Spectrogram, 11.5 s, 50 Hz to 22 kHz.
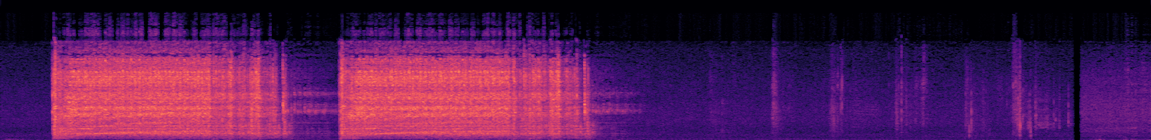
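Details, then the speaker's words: NOMA 8hp snowblower, choke on then opened, primer doesn't seem to work; two long electric-start cranking bursts, engine never catches. Cranks but won't start, fuel starvation; carbony piston, some exhaust smoke. "open that choke primer doesn't really sound like it's working"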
